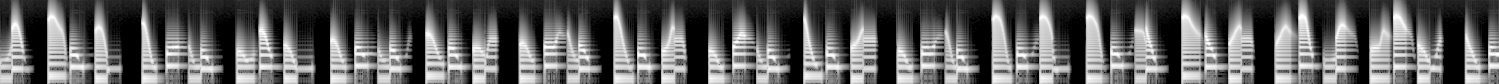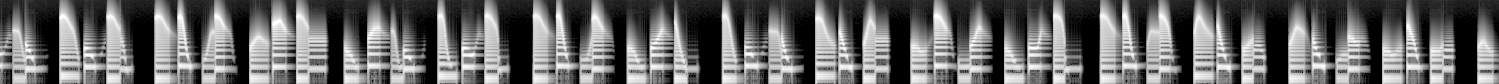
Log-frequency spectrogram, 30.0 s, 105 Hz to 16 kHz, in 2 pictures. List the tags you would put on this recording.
Music > Solo instrument
Recording
TB-03
synth
electronic
303
Acid
Roland
hardware
techno
house

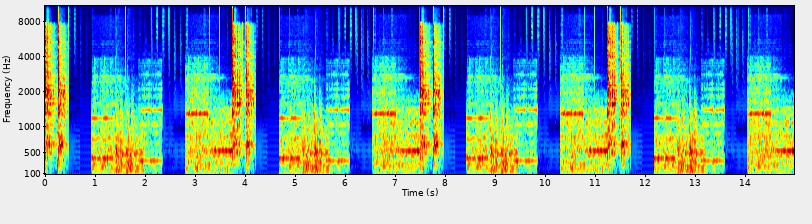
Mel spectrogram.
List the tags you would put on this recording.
Instrument samples > Percussion
Alien
Industrial
Packs
Underground

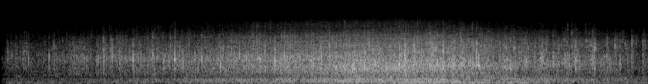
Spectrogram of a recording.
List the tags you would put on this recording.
Sound effects > Vehicles
driving
electric
vehicle

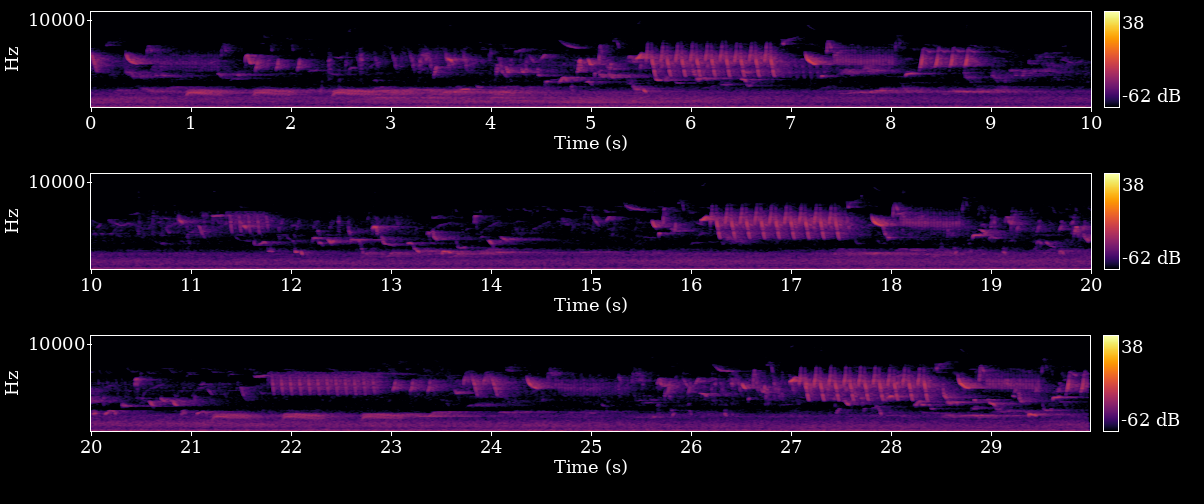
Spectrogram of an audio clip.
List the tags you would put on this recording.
Soundscapes > Nature
raspberry-pi
phenological-recording
alice-holt-forest
field-recording
soundscape
nature
meadow
natural-soundscape

